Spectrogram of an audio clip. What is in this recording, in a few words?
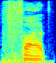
"fat3", taiwanese syllables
